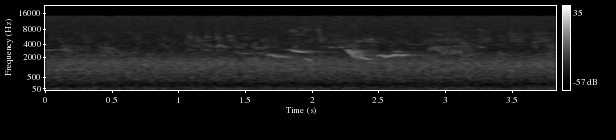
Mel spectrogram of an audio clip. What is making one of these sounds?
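Birds chirp outdoors.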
